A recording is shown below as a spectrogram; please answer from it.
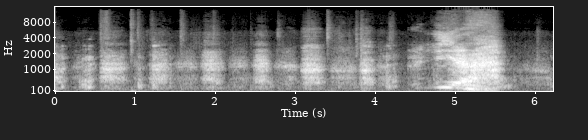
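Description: A man panting hard, out of breath from circuit training, with quick breaths about two to three a second. About five seconds in comes one loud, drawn-out groaning exhale.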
